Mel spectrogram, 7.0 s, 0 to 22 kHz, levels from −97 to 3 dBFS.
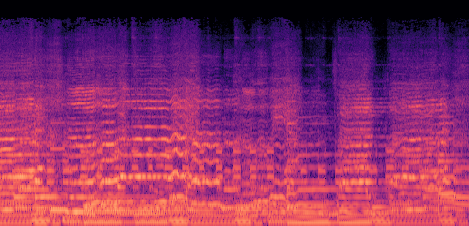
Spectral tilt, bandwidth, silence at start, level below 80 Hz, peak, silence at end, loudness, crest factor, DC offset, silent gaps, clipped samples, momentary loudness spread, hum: -6 dB/octave; 14 kHz; 0 s; -28 dBFS; -4 dBFS; 0 s; -19 LUFS; 16 dB; under 0.1%; none; under 0.1%; 6 LU; none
